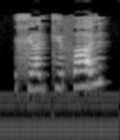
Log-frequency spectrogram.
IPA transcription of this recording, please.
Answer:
xʲ a lʲ kʲ ɛ f a lʲ

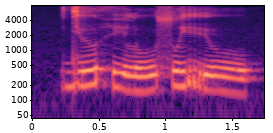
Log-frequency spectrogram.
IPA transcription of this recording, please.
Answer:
dʲ ɯː˧˥ h i˨˩ l uː˩˧ sʷ i˧˥ rʲ uː˨˩

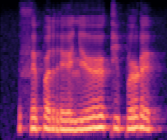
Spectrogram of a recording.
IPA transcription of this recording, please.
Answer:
θ ɪ p œ r ɪː lʲ øː k i p ø ɽ ɪ

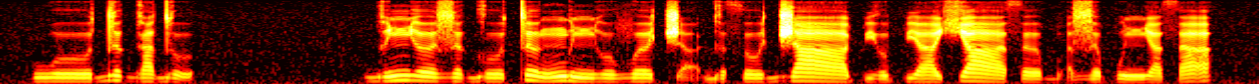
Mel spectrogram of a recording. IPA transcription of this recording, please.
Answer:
w ʊː d ə ɡ a d ʊ | ɡ ə ɲ əː z ə ɡ ʊː t ə ŋ ʊ ɲ ʊː v əː t͡ʃ a̰ ɡ ə θ ʊː d͡ʒ aː pʲ ʊː pʲ aː ç aː θ əː b a̰ z ə p o ɲ a θ a

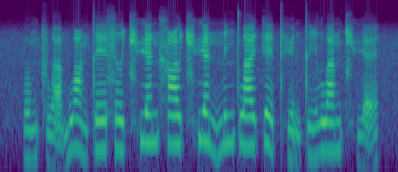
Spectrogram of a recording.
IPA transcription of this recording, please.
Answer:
ʊ˧˥ ŋ ʈ͡ʂ w ä̰˨˩ m w ɑ˥˩ ŋ t̪ e˥ ɪ̯ s ɹ̩˥ t͡ɕʰ ɥ ɛ˥ n x ɑ˥ ʊ̯ t͡ɕʰ ɥ ɛ˥˩ n n̪ i˥ ŋ t̪ w a˥ ɪ̯ k e˥˩ ɪ̯ t̪ʰ y̰˨˩ n t̪ i˧˥ l w a˥ n t͡ɕʰ ɥ ɛ̰˨˩˦

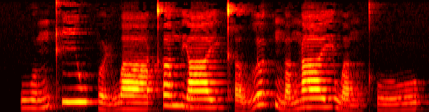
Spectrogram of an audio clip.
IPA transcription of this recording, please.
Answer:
w ʊ˨˥ ŋ kʰ iː˥ w p ɵ˨˩ ɥ w aː˨ kʰ ɐ˥ n j aː˥ j kʰ ɐ˨˩ w l ɵ˥ t̚ ŋ ɐ˨˥ ŋ aː˥ j w ɐ˨ ŋ kʰ uː˨˧

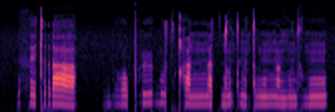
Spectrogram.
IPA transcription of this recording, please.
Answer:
θ e t r a | bʱ o pʰ ʉ ɠ u t qʰ e nː a t d ũ t ɡ ɐ̃ t v ũ ŋ ɐ̃ ɡ ũ dʱ ũ

